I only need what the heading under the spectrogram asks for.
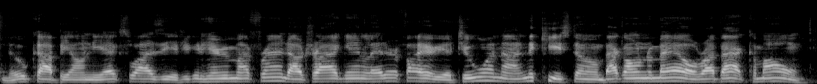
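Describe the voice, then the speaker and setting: Over a static-filled CB radio, a male operator making contacts rattles off call signs and slang in short, repetitive radio talk. His mid-range voice holds a steady tone at a normal speed, with few pauses.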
